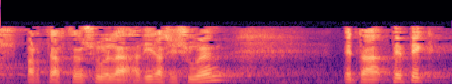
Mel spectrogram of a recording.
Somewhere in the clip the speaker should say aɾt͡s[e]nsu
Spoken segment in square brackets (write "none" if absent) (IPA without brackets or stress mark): e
